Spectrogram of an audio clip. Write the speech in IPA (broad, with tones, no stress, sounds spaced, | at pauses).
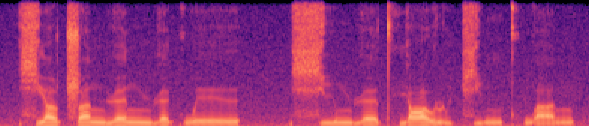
ɕ j ä˥˩ ʈ͡ʂ a˥ n ɥ ɛ˥ n m ɥ ɛ˥˩ k w e˥ ɪ̯ | ɕ i˥ m ɥ ɛ˧˥ t̪ʰ j ɑ˥˩ ʊ̯ ɻ u˩ t͡ɕ i˧˥ ŋ kʰ w a˧˥ n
